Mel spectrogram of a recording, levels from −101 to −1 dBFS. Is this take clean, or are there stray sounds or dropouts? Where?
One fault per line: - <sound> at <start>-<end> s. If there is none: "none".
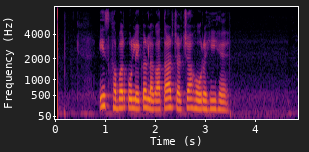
none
